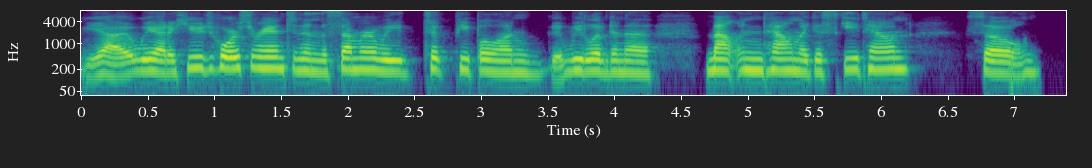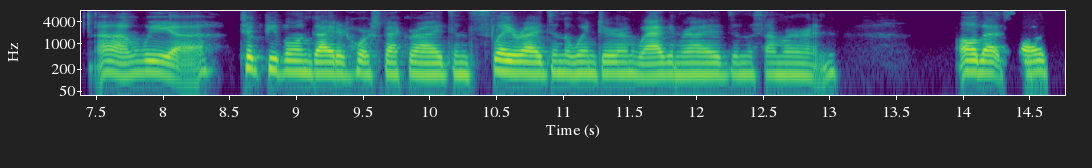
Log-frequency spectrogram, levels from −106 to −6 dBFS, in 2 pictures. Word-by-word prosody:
Yeah, 135 Hz, +2 st, +2 dB
we 185 Hz, +3 st, +4 dB
had 175 Hz, -3 st, +5 dB
a -, -, +3 dB
huge 215 Hz, +6 st, -2 dB
horse 215 Hz, 0 st, +5 dB
ranch, 215 Hz, -1 st, +3 dB
and 190 Hz, 0 st, -1 dB
in 185 Hz, -1 st, 0 dB
the 170 Hz, -, -3 dB
summer, 200 Hz, +2 st, +3 dB
we 175 Hz, -2 st, +4 dB
took 200 Hz, -1 st, -1 dB
people 190 Hz, -2 st, 0 dB
on 170 Hz, -2 st, -2 dB
g -, -, -2 dB
We 190 Hz, +2 st, +3 dB
lived 180 Hz, -1 st, +3 dB
in 175 Hz, -1 st, -1 dB
a 165 Hz, -1 st, 0 dB, 0.4 s
mountain 190 Hz, 0 st, +2 dB
town, 190 Hz, 0 st, +1 dB
like 170 Hz, -1 st, -1 dB
a 175 Hz, -, +1 dB
ski 195 Hz, +4 st, -4 dB
town, 205 Hz, 0 st, 0 dB, 0.4 s
so, 165 Hz, -2 st, +2 dB, 0.3 s
uh, 160 Hz, -3 st, -3 dB
we, 170 Hz, -2 st, -1 dB
uh, -, -, -4 dB, 0.3 s
took 215 Hz, -2 st, +2 dB
people 190 Hz, -4 st, 0 dB
on 170 Hz, -1 st, -2 dB
guided 160 Hz, -1 st, +2 dB
horseback 155 Hz, 0 st, -5 dB
rides, 150 Hz, -1 st, -2 dB
and 155 Hz, -1 st, -6 dB
sleigh 175 Hz, +1 st, +2 dB
rides 155 Hz, -1 st, +1 dB
in 165 Hz, -, -5 dB
the 160 Hz, -, -5 dB
winter, 160 Hz, 0 st, -4 dB
and 155 Hz, 0 st, -6 dB
wagon 145 Hz, +1 st, -2 dB
rides 150 Hz, 0 st, -5 dB
in 150 Hz, -, -8 dB
the 150 Hz, -, -10 dB
summer, 150 Hz, -1 st, -8 dB
and 145 Hz, +4 st, -12 dB, 0.9 s
all 175 Hz, 0 st, +3 dB
that 165 Hz, -1 st, 0 dB
stuff. 170 Hz, +1 st, -1 dB
170 Hz, 210 wpm, -24 LUFS, 155-190 Hz, 0.9 s, had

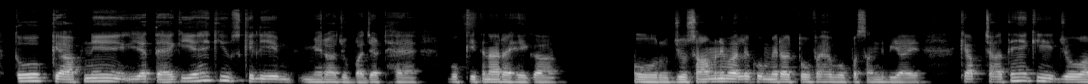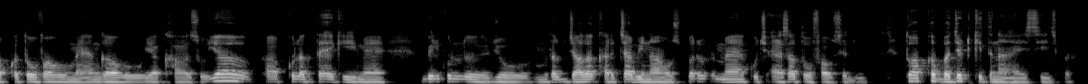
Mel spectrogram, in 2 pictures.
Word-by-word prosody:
तो 155 Hz, +1 st, +6 dB
क्या 130 Hz, -3 st, +5 dB
आपने 145 Hz, +6 st, +1 dB, 0.4 s
यह 130 Hz, 0 st, +2 dB
तय 115 Hz, +1 st, +3 dB
किया 150 Hz, +2 st, +3 dB
है 185 Hz, +1 st, +2 dB
कि 185 Hz, 0 st, 0 dB
उसके 170 Hz, -3 st, -2 dB
लिए 130 Hz, -2 st, +2 dB, 0.2 s
मेरा 115 Hz, 0 st, -1 dB
जो -, -, -2 dB
बजट 105 Hz, +2 st, 0 dB
है, 105 Hz, -1 st, -4 dB, 0.3 s
वो 115 Hz, -1 st, -3 dB
कितना 115 Hz, 0 st, +2 dB
रहेगा? 105 Hz, -2 st, +2 dB, 0.9 s
और 110 Hz, -2 st, +3 dB
जो 115 Hz, +1 st, +3 dB
सामने 120 Hz, +5 st, +3 dB
वाले 130 Hz, -2 st, +5 dB
को 130 Hz, -, -1 dB
मेरा 120 Hz, -1 st, +4 dB
तोहफ़ा 115 Hz, 0 st, 0 dB
है -, -, -3 dB
वो 110 Hz, -1 st, -1 dB
पसंद 110 Hz, +1 st, -3 dB
भी 105 Hz, 0 st, -1 dB
आए। 105 Hz, -1 st, 0 dB, 0.4 s
क्या 130 Hz, -, +1 dB
आप 130 Hz, 0 st, -10 dB
चाहते 120 Hz, +4 st, -2 dB
हैं 165 Hz, 0 st, +1 dB
कि 160 Hz, -3 st, 0 dB
जो 120 Hz, -1 st, +4 dB
आपका 110 Hz, -, -4 dB
तोहफ़ा 115 Hz, 0 st, +2 dB
हो, 110 Hz, 0 st, 0 dB
महँगा 105 Hz, +1 st, -1 dB
हो 105 Hz, -1 st, +2 dB
या 105 Hz, 0 st, 0 dB
ख़ास 105 Hz, -1 st, -6 dB
हो? 115 Hz, -, -5 dB
या 165 Hz, +1 st, +4 dB, 0.5 s
आपको 120 Hz, +2 st, -5 dB
लगता 125 Hz, -1 st, -1 dB
है 125 Hz, -1 st, +1 dB
कि 115 Hz, -2 st, -3 dB
मैं 110 Hz, -1 st, -1 dB, 0.4 s
बिल्कुल 130 Hz, 0 st, -1 dB, 0.3 s
जो 105 Hz, -2 st, -2 dB
मतलब 115 Hz, +2 st, -3 dB
ज़्यादा 115 Hz, +2 st, +4 dB
खर्चा 110 Hz, +2 st, +1 dB
भी 115 Hz, -1 st, +2 dB
ना 110 Hz, -1 st, 0 dB
हो 105 Hz, 0 st, -1 dB
उस 105 Hz, 0 st, -7 dB
पर 135 Hz, +1 st, -2 dB, 0.2 s
मैं 115 Hz, -1 st, -1 dB
कुछ 115 Hz, -, -7 dB
ऐसा 110 Hz, +1 st, 0 dB
तोहफ़ा 105 Hz, -2 st, -1 dB
उसे 100 Hz, 0 st, -7 dB
दूँ। 95 Hz, 0 st, -14 dB, 0.4 s
तो 150 Hz, -, +3 dB
आपका 145 Hz, 0 st, +3 dB
बजट 140 Hz, +5 st, +4 dB
कितना 110 Hz, -5 st, -2 dB
है 100 Hz, 0 st, -4 dB
इस 95 Hz, -1 st, -7 dB
चीज़ 95 Hz, -1 st, -9 dB
पर? -, -, -17 dB
115 Hz, 200 wpm, -23 LUFS, 105-130 Hz, 0.9 s, तो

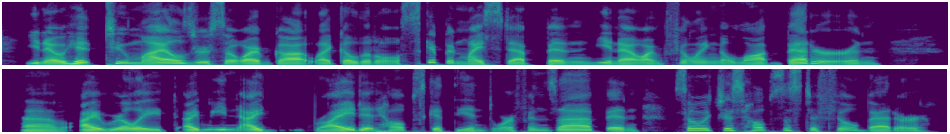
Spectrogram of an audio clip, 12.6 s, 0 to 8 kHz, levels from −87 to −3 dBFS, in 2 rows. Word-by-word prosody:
you 185 Hz, -, -1 dB
know, 160 Hz, -2 st, +5 dB
hit 190 Hz, -1 st, +5 dB
2 200 Hz, -3 st, 0 dB
miles 175 Hz, +2 st, +4 dB
or 165 Hz, -1 st, 0 dB
so, 155 Hz, 0 st, -1 dB
I've 150 Hz, 0 st, +3 dB
got, 150 Hz, -2 st, +3 dB
like, 150 Hz, +1 st, -1 dB
a -, -, +4 dB
little 150 Hz, -, -2 dB
skip 165 Hz, -, -5 dB
in 195 Hz, -, -1 dB
my 140 Hz, -1 st, +1 dB
step, -, -, -1 dB
and, 145 Hz, +2 st, -1 dB
you 165 Hz, -, 0 dB
know, 140 Hz, -1 st, +2 dB
I'm 150 Hz, 0 st, -1 dB
feeling 165 Hz, +1 st, -6 dB
a -, -, -4 dB
lot 150 Hz, -1 st, -2 dB
better. 170 Hz, -3 st, +2 dB
And, 140 Hz, -1 st, -6 dB, 0.6 s
um, 140 Hz, 0 st, -1 dB
I 160 Hz, +1 st, +6 dB
really 155 Hz, -2 st, +2 dB
I 155 Hz, +1 st, +5 dB
mean, 175 Hz, 0 st, -4 dB
I 160 Hz, -1 st, +3 dB, 0.3 s
Right? 150 Hz, +5 st, +3 dB
It -, -, +3 dB
helps 150 Hz, +3 st, -5 dB
get 155 Hz, -, -3 dB
the 145 Hz, -2 st, -3 dB
endorphins 155 Hz, +7 st, -7 dB
up, 165 Hz, +1 st, +4 dB
and 135 Hz, 0 st, 0 dB, 0.2 s
so 220 Hz, -1 st, +1 dB
it 205 Hz, -, +1 dB
just 220 Hz, -3 st, -2 dB
helps 200 Hz, 0 st, -5 dB
us 195 Hz, -, -5 dB
to 170 Hz, -, -4 dB
feel 165 Hz, +4 st, -6 dB
better. 120 Hz, -1 st, -3 dB
155 Hz, 225 wpm, -23 LUFS, 145-175 Hz, 0.6 s, I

